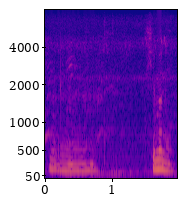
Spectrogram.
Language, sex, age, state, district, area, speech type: Assamese, male, 18-30, Assam, Charaideo, rural, spontaneous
